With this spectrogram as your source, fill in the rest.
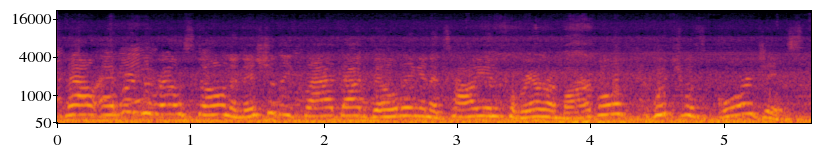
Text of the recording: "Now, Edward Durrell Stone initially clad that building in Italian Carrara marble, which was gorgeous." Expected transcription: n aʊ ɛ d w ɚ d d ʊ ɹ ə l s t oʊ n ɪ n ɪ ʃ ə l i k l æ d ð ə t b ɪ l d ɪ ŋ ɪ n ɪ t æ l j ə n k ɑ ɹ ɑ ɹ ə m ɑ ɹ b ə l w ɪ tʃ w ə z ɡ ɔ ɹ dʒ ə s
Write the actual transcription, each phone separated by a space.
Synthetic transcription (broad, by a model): n aʊ ɛ d w ɚ d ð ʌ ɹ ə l s t oʊ n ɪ n ɪ ʃ l i k l æ d ð ə t b ɪ l d ɪ ŋ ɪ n ɪ t æ l j ə n k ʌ ɹ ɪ ɹ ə m ɑ ɹ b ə l w ɪ tʃ w ə z ɡ ɔ ɹ dʒ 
